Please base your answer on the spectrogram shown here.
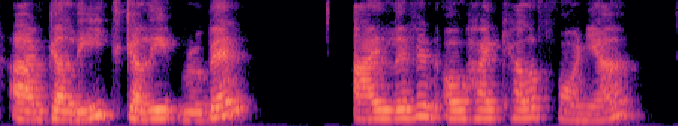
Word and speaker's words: Galit Reuben: from all over the world and how you pronounce my name uh galit galit Ruben I live in ohigh California and I'm a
